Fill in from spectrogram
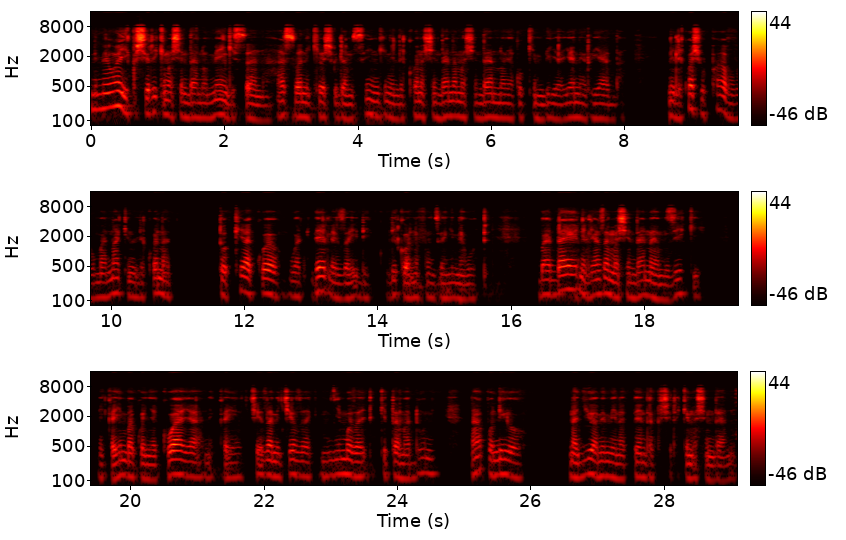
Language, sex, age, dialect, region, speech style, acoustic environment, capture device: Swahili, male, 35-44, Kenya - Mombasa, Kenya, happy; relaxed, nature; silence, desktop / Windows / Edge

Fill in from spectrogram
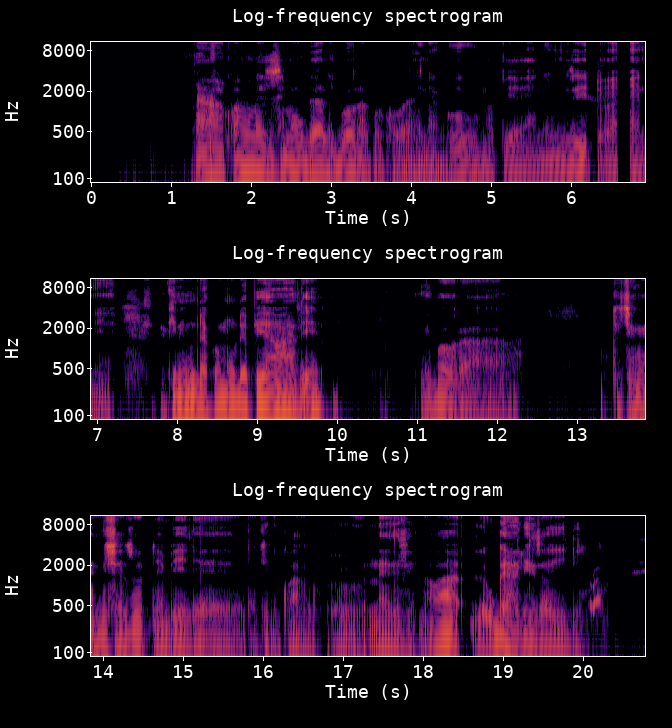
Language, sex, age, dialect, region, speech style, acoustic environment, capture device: Swahili, male, 25-34, Kenya - Nairobi Sheng-influenced, Kenya, relaxed, nature, mobile / Linux / Chrome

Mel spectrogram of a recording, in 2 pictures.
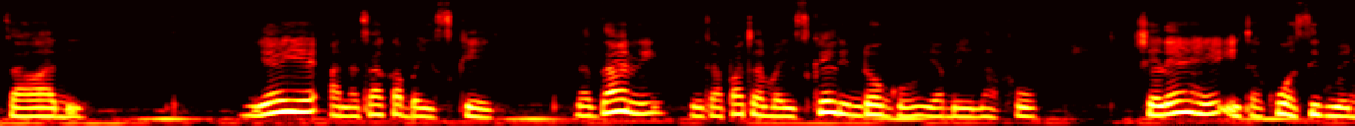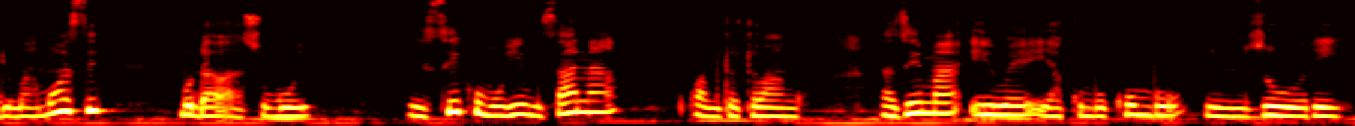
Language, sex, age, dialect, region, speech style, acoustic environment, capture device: Swahili, female, 18-24, Kenya - Nairobi Sheng-influenced, Kenya, focused, nature; silence, mobile / Linux / Chrome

